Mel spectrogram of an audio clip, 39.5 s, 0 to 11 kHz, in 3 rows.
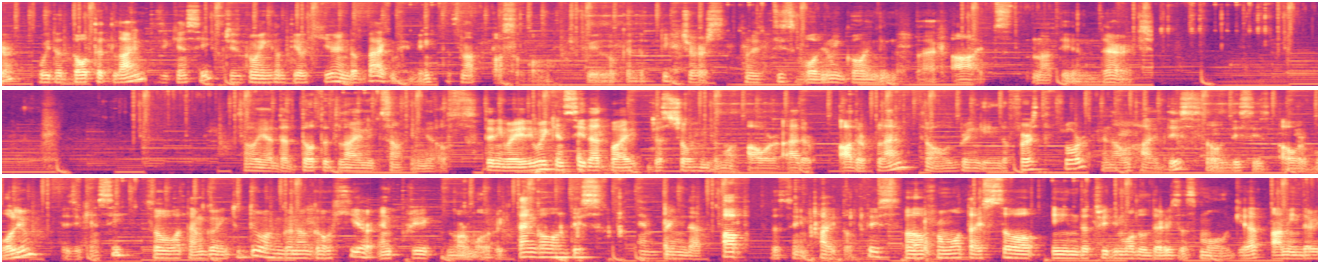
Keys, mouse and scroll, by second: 11.6 click, 11.6 middle click, 11.9 click, 12.6 click, 17.9 right click, 31.9 F3, 31.9 click, 33.5 click, 33.8 click, 34.4 F3, 34.9 alt+right click, 36.7 click.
